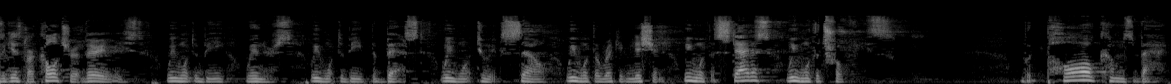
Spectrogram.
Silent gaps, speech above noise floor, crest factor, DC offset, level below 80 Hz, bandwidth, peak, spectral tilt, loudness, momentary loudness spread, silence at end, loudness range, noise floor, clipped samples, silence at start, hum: none; 31 dB; 22 dB; under 0.1%; -64 dBFS; 10.5 kHz; -12 dBFS; -4 dB/octave; -33 LUFS; 12 LU; 0.05 s; 5 LU; -65 dBFS; under 0.1%; 0 s; none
